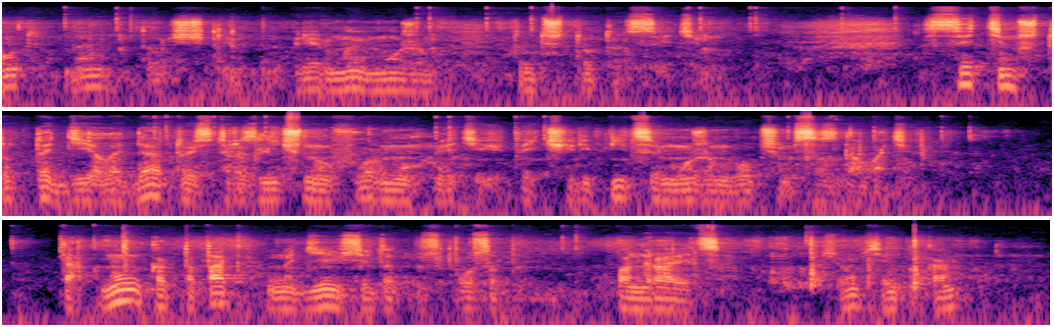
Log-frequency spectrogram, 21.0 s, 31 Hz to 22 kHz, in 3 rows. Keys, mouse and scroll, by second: 0.5 click, 1.4 s, 3.2 click, 3.6 s, 5.7 click, 8.5 click, 10.5 click, 11.0 s, 12.5 middle click, 13.0 Tab, 13.2 middle drag, 14.0-14.4 middle drag, 14.6 shift+middle click, 15.3 middle click, 17.0 Tab, 17.7 right click, 18.4 Tab.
